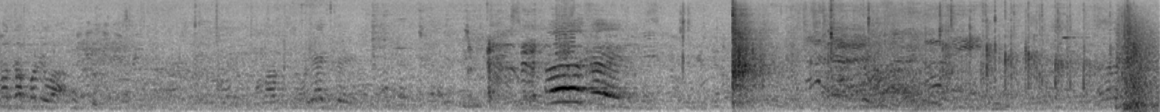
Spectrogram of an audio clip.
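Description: A crowd of people murmurs and talks nearby, outdoors.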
